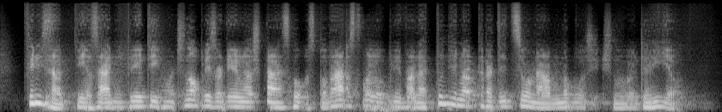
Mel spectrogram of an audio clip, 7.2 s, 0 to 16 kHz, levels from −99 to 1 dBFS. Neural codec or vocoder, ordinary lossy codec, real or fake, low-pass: codec, 44.1 kHz, 0.9 kbps, DAC; none; fake; 14.4 kHz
